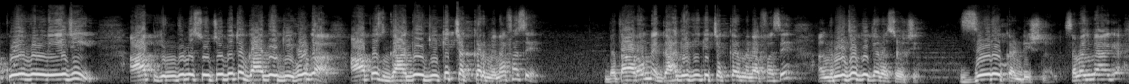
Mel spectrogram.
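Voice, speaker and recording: A man's voice: high voice, rough recording. A man teaching English grammar to viewers in a chatty way, often checking that they understand. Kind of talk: Hindi-English grammar lesson with live demonstrations. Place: home kitchen.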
